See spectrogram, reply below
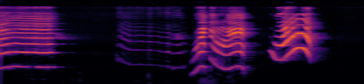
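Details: Pet parrot said to be saying "mummy": steady high whistled tones with rich overtones, a pause, then two louder wavering, bending calls in a quick pair.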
